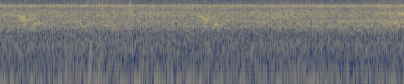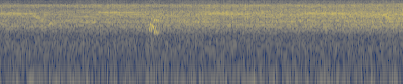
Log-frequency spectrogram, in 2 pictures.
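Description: Outdoor ambience with a steady high hiss and a few short bird chirps, the clearest about five and a half seconds in.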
